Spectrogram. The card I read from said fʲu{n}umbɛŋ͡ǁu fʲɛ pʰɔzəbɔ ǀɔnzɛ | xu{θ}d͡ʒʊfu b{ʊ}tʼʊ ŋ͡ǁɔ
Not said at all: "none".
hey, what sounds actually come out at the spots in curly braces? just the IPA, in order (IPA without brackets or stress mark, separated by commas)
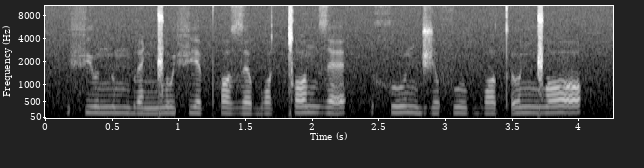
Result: n, n, ɔ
